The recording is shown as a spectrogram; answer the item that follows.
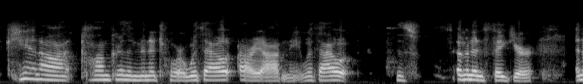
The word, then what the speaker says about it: Ariadne: Ariadne, thank you. I always forget how to pronounce these things.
